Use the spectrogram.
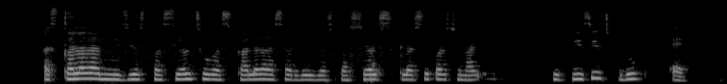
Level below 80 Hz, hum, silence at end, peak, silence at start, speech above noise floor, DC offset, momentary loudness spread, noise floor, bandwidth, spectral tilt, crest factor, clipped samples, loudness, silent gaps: -84 dBFS; none; 0.4 s; -18 dBFS; 0.45 s; 40 dB; under 0.1%; 12 LU; -75 dBFS; 15.5 kHz; -4.5 dB/octave; 18 dB; under 0.1%; -36 LUFS; none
